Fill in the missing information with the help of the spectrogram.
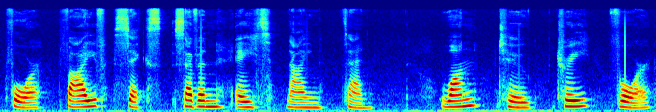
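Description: A young woman with a Cork Irish accent, counting aloud in a measured, deliberate way for a voice sample. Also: mid-range voice, a little mellow. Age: young adult. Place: small room, indoors.

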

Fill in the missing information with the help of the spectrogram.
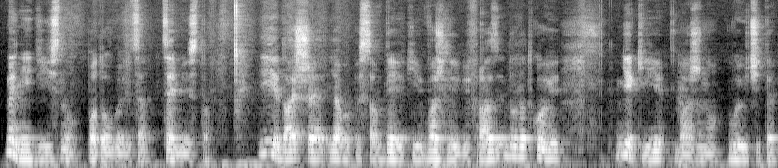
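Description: A man teaching a casual language lesson, repeating phrases slowly and thinking aloud. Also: on the low side, warm tone, echoey room.

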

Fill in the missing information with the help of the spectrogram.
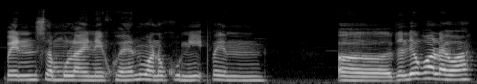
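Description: A man chatting casually through mobile game news, joking around and reading out English slowly word by word. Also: sits high, a bit bright, clean tone. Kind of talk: casual commentary.

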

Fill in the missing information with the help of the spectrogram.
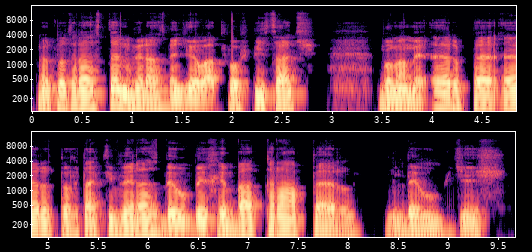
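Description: A man works through a crossword out loud, unhurried and methodical, sounding out letters one by one. His voice is very dark and mellow, caught on a dull, lo-fi recording. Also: medium pitch, steady tone, gravelly. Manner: slow, deliberate, spelling out letters. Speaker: crossword solver. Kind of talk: thinking aloud while solving a crossword.

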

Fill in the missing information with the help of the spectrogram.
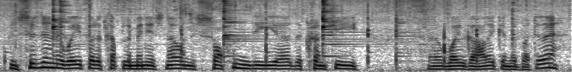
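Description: A Welsh man in his fifties giving a relaxed, chatty cooking demonstration outdoors on a beach, with many ums and uhs. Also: a little high, fast talker, slight background noise. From Wales. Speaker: forager and outdoor cook.

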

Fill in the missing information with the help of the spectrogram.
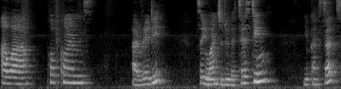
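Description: A woman's voice: medium pitch, animated, slow pace, darkish tone, roomy sound. A young woman co-hosting a home cooking vlog, speaking straight to her viewers and mixing Swahili into her English. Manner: addresses viewers as "guys", mixes Swahili into English. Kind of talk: casual cooking demonstration. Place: home kitchen, indoors.

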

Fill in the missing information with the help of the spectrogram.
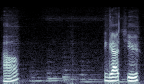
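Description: This vlogger, a man in his twenties from the Philippines, sings with his guitar and talks casually with strangers on video chat, shy, courteous and full of repeated thanks. His fairly high voice holds a steady, somewhat dark tone and moves slowly. He records indoors under pink bedroom light on a stand-mounted studio mic, with guitar music in the background.

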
